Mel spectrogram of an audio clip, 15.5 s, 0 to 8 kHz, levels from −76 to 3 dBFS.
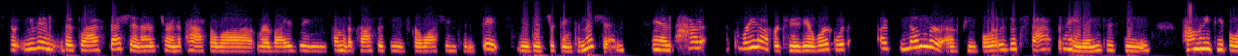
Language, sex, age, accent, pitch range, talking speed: English, female, 40-59, American, 200-255 Hz, 170 wpm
